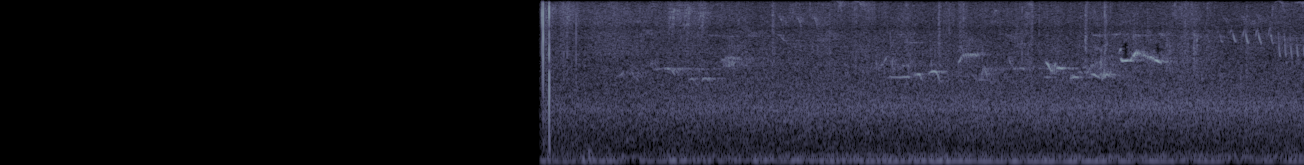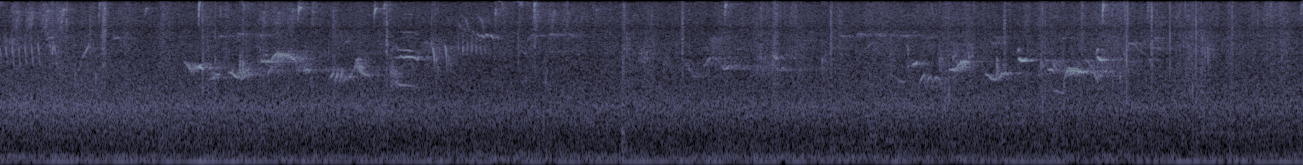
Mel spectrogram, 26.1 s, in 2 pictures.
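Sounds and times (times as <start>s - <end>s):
songbirds singing: 5.4s - 26.0s.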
